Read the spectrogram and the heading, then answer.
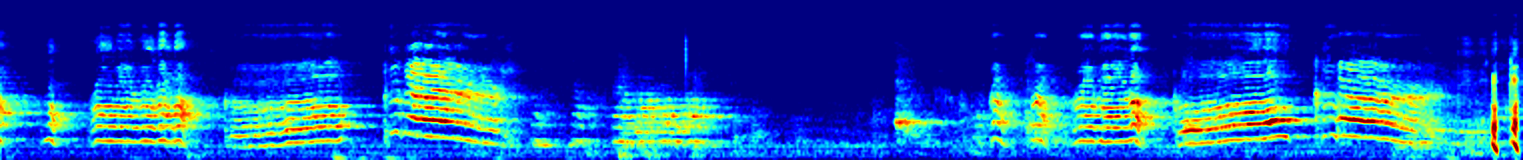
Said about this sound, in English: Our pet bird guacamole is pretty pumped up about the BYU Cougars this year. Take a listen.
